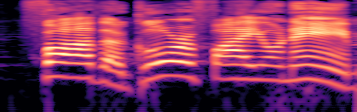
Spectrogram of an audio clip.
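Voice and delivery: acted prayerful cry; calling to God. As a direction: call it out high and loud to the heavens. Acts Jesus calling to the Father.

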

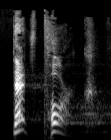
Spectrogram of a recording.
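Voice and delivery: loud, scandalized objection; indignant shout. Retold or imitated. Church member at the picnic scolding the preacher, indignant shout. Guy objects to eating pork.

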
